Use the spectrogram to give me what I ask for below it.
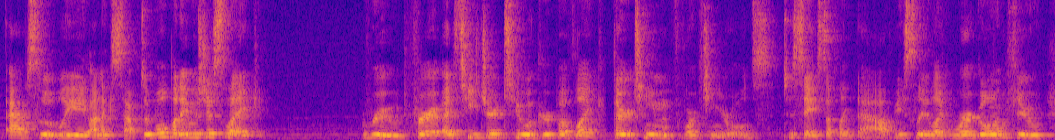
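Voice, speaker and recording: A late-teen girl with a slightly high voice tells a casual storytime to her viewers, sounding stuffed up from a sinus cold. She chats loosely and fills her sentences with "like." The room around her adds a noticeable echo. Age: late teens. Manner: chatty, heavy use of "like". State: stuffy nose from a sinus infection. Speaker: YouTuber. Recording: roomy echo.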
